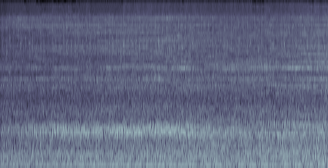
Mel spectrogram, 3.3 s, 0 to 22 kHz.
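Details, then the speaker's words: 1972 Mercedes 300SEL 4.5 D-Jet V8 after timing chain, valve adjustment, new plugs and valve cover gaskets: loud idle, uneven and lumpy, stumbling and dropping out with smoke; misfire remains, cause not yet found. "can tell it's definitely running better than it was when I first got the car but you can see it's still stumbling see that it's missing"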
